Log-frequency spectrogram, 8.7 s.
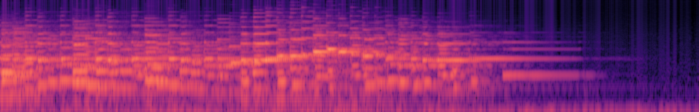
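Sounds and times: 
baroque gavotte in E minor: 0.0 - 6.9.

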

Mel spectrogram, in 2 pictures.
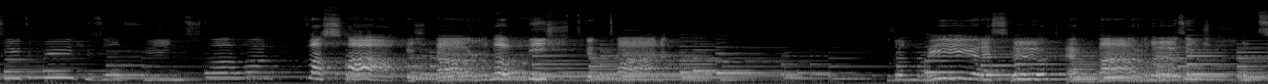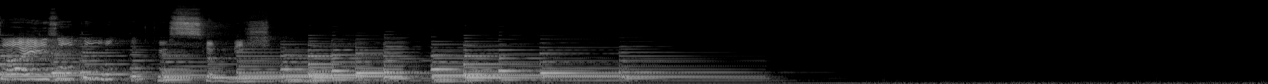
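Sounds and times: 
person singing: 0.0 - 7.3, 8.8 - 16.1
piano: 0.0 - 25.3.

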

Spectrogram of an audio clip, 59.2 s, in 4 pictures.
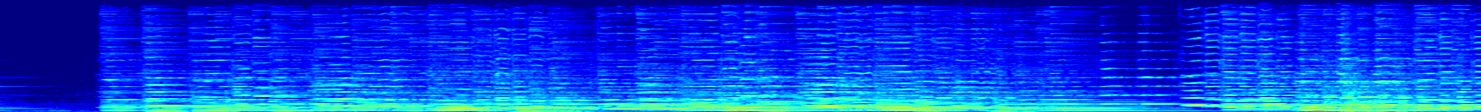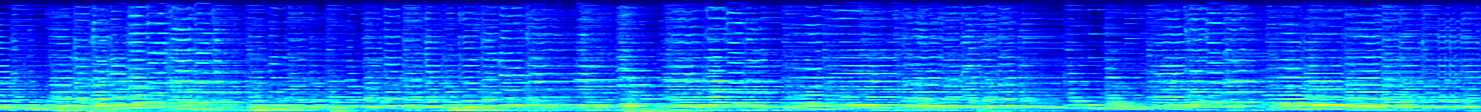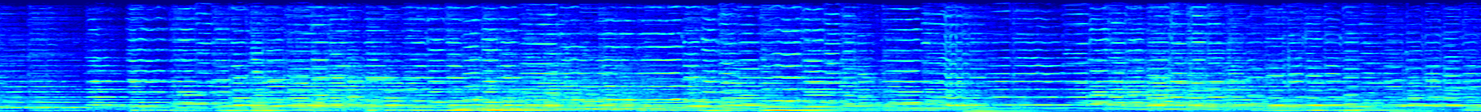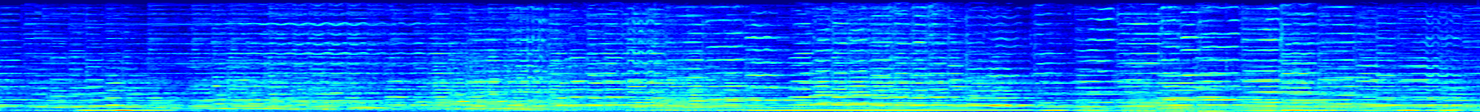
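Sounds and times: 
trio sonata in E minor: 0.0 - 59.2.

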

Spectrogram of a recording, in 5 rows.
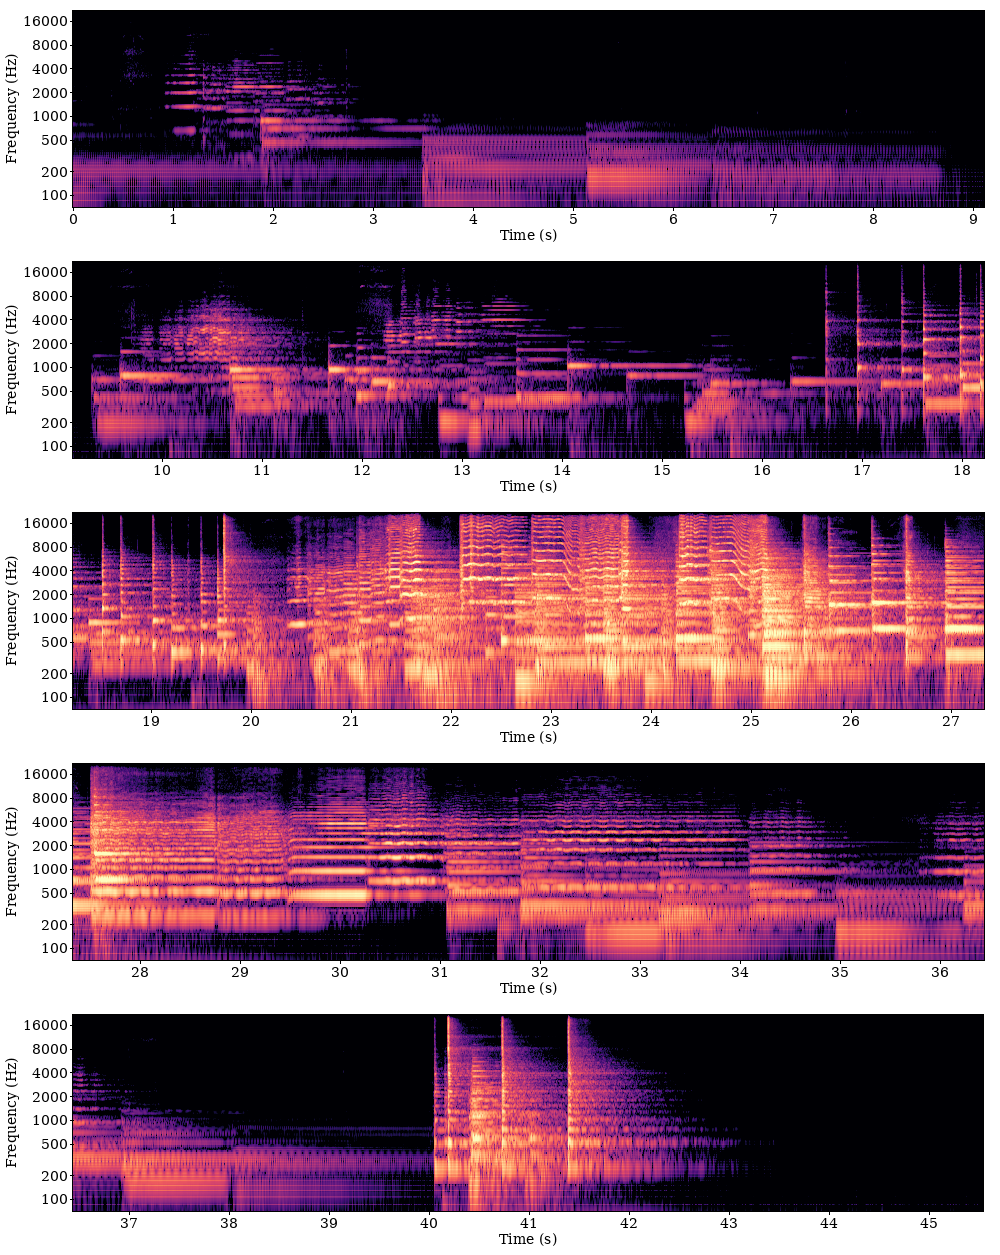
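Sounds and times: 
piano: 0.0 - 42.8
violin: 0.8 - 3.5, 9.4 - 14.7, 15.4 - 38.0, 40.0 - 42.5.

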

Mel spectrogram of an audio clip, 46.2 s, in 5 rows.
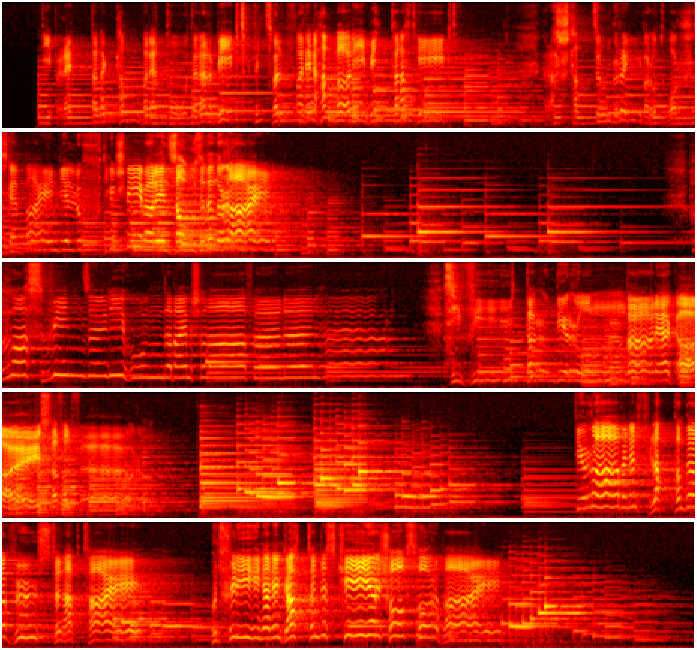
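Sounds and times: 
piano: 0.0 - 46.1
person singing: 0.5 - 6.3, 6.9 - 13.6, 18.4 - 30.0, 35.4 - 44.1.

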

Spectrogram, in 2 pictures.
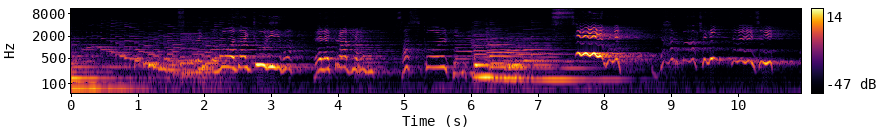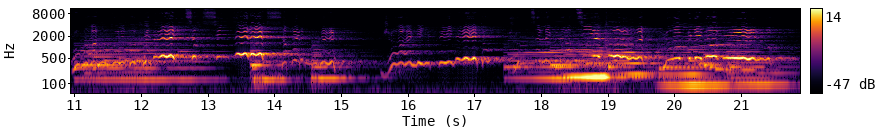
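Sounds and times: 
opera recitative singing: 1.6 - 21.8.

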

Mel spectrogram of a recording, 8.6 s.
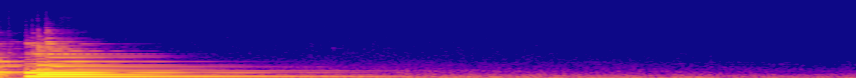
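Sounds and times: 
solo cello playing: 0.0 - 3.8.

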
